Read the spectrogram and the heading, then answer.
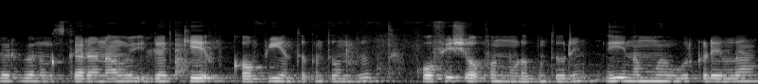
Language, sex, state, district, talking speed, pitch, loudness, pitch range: Kannada, male, Karnataka, Belgaum, 165 wpm, 145 Hz, -20 LUFS, 140-150 Hz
